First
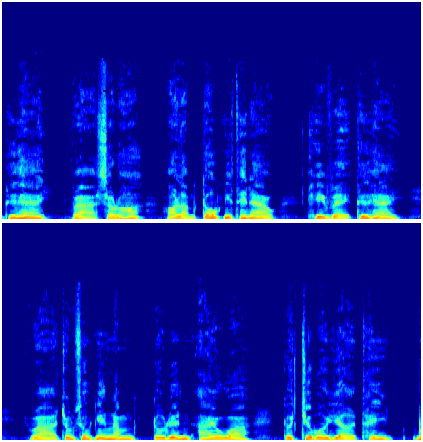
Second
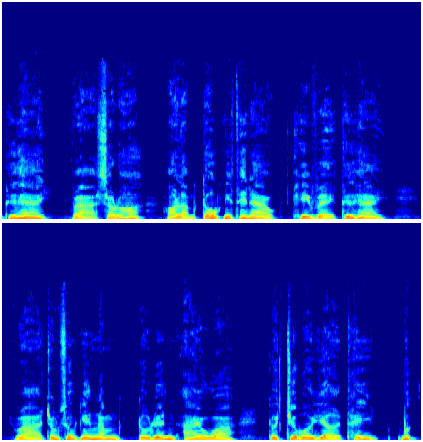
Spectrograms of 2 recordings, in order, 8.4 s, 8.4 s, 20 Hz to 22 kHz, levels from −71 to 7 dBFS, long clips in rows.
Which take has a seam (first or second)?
second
